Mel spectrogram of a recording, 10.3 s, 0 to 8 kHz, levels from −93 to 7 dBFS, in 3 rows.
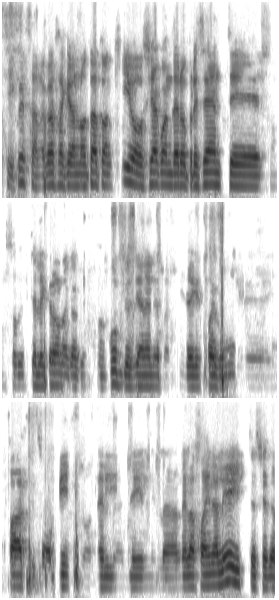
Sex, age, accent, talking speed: male, 20-39, native, 215 wpm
